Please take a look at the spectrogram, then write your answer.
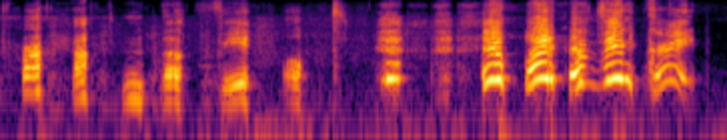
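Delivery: high, loud, breaking up with laughter; real laughter bursting through the words; laughing. Real, not acted. Player cracking up over the multi-tool gift, laughing.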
